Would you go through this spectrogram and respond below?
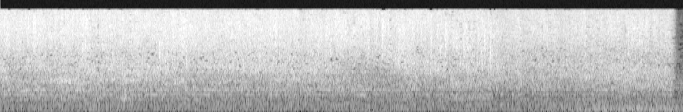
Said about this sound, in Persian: جمشید توی حمام در حال دوش گرفتن.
